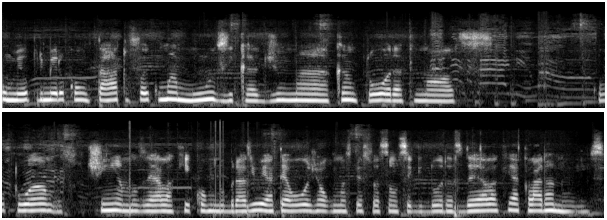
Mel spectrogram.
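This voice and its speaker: Over music in the background, a woman speaks at medium pitch and a moderate pace with fairly even intonation. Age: 40s. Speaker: candomblé initiate and religious activist. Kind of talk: interview. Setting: radio interview.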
